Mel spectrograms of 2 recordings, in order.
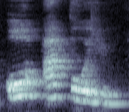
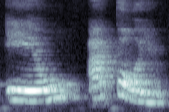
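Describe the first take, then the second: First: Slow "apoio" with closed ô. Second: Loud, slow "apoio" with open ó. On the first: Teacher showing the derived noun, closed O. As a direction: round the stressed ô in "apoio". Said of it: "a vogal O fechada". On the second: Teacher showing first person of the verb, open O. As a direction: stress a wide ó in "apoio". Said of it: "apresenta a letra O aberta". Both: Shown as a demonstration.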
